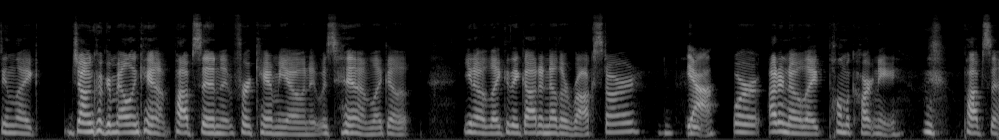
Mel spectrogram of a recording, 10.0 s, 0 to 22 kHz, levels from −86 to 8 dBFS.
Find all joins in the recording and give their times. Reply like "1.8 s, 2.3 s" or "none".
none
